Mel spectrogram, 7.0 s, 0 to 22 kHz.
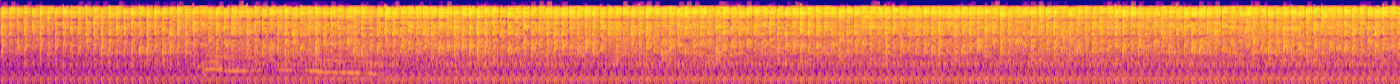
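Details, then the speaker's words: Vintage Generac Niagara 2250 W generator, model 5621-0, Tecumseh 5hp single-cylinder, after replacing gas hose and air filter, first run on choke: steady, even thumping with no misses or knocks; runs and idles normally. "all right so she runs let's see if it's creating any power"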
